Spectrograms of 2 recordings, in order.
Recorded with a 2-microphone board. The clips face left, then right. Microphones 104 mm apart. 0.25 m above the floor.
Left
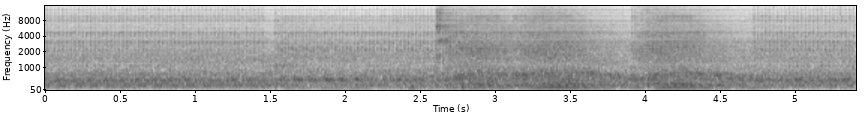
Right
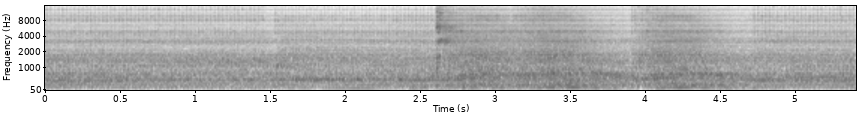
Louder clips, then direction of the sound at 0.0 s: Left 7 dB; 75° left (ahead or behind).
